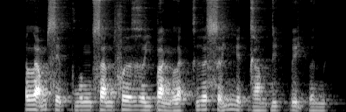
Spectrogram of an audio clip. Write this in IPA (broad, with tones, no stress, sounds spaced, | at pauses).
l a̰˧˥ m s e˨˩ p̚ k w o˨˦ ŋ s a˨˦ n f əː˧ ɣ ə˨˦ j ɓ a˧˩ ŋ l a˨˩ k̚ ʔ ɨ˨˦ ə̯ s ə̰˧˥ j ŋ e˨˩ t̚ ɣ a̤˨˩ m ɗ i˨˩ k̚ ɓ ḛ˧˨ j ʔ ə̤˨˩ n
